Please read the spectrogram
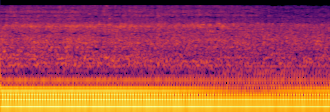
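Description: Steady low mains-frequency hum from running aquarium pumps and filters, with a faint even hiss over it.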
